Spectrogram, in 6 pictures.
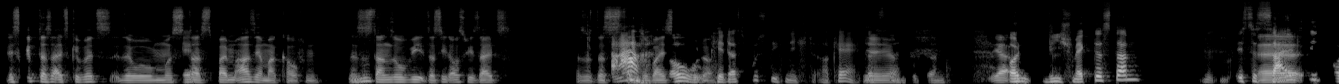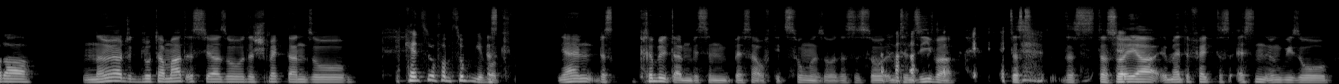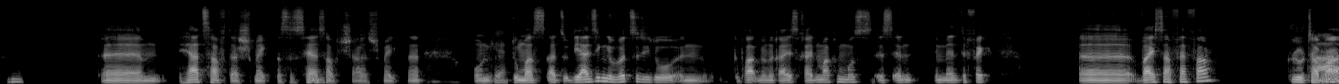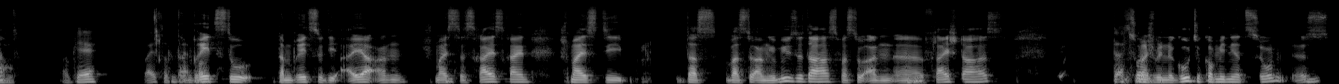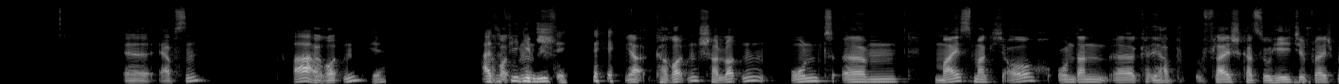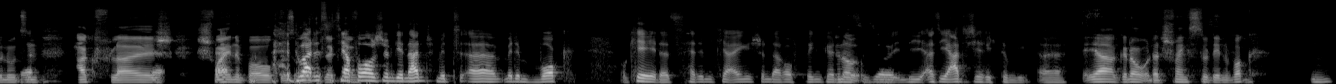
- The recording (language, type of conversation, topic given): German, podcast, Welches Gericht würde deine Lebensgeschichte erzählen?
- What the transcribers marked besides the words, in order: other background noise; surprised: "Ach. Oh"; laugh; "herzhafter" said as "herzschafter"; laugh; giggle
